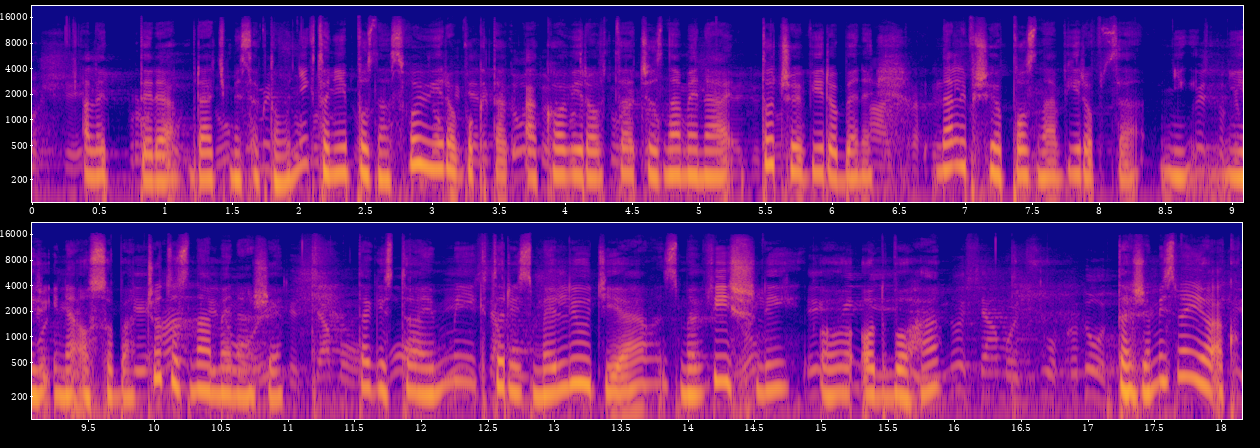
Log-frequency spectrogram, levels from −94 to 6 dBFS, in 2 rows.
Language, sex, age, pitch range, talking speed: Slovak, female, 20-39, 205-235 Hz, 150 wpm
